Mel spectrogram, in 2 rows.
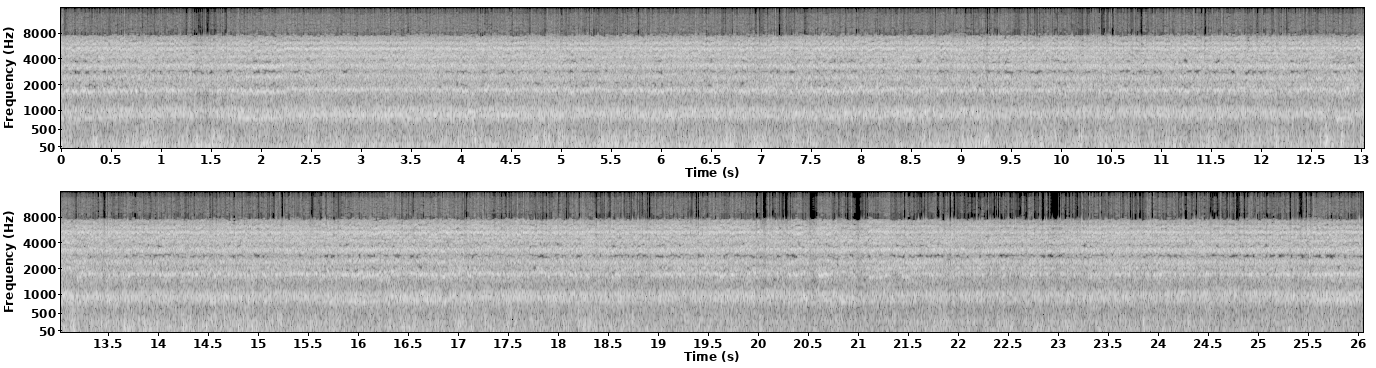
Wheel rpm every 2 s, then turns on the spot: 230, 230, 230, 230, 230, 230, 230, 230, 230, 230, 230, 230, 230.
none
